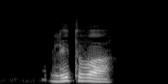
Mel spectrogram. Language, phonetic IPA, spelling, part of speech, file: Russian, [lʲɪtˈva], Литва, proper noun, Ru-Литва.ogg
- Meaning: Lithuania (a country in northeastern Europe)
